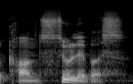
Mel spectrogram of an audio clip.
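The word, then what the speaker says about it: consulibus: it pronounces one and is it long x position is it followed by two consonants know it's only followed by a single be there for this syllable this penultimate syllable is short so you accent the sous sol con su Libous con su Libous therefore the accent goes on the antepenultimate the antepenultimate the third from the end let's take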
